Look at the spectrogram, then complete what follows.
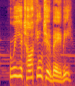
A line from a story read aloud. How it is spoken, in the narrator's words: asked nervously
